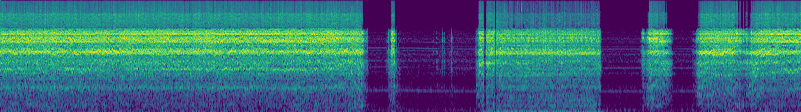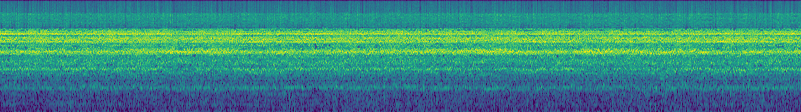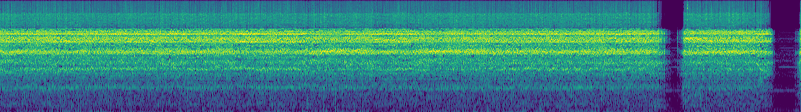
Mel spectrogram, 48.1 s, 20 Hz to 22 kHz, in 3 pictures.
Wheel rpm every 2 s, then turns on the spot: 230, 230, 230, 170, 10, 10, 20, 120, 230, 230, 220, 230, 230, 220, 230, 220, 220, 230, 230, 230, 230, 230, 180, 140.
10-12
